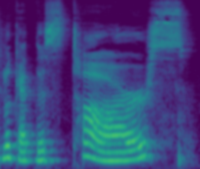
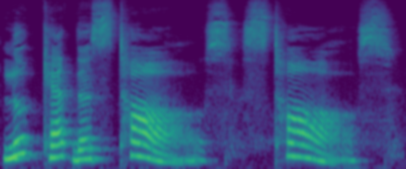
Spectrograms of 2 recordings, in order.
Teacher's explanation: Já no inglês britânico, quando esse R vem depois de uma vogal, ele frequentemente não é enrolado, e o que a gente tem é um alongamento da vogal · Shown in: second take · Então, isso acontece aqui várias vezes, quase toda vez que aparece a letra R.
